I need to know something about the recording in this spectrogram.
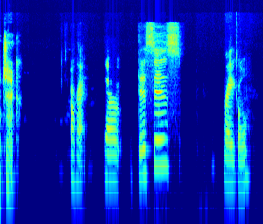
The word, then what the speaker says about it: Rhaegal: How do you pronounce that dragon's name? Is it But Rhaegal?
